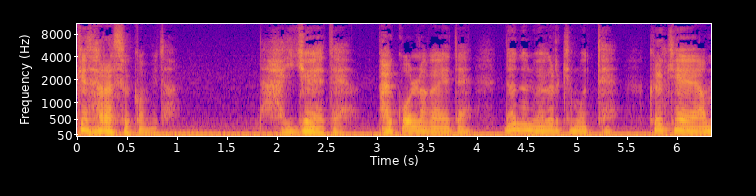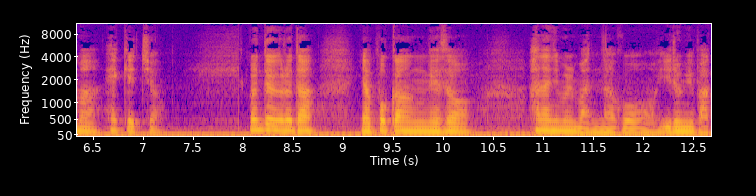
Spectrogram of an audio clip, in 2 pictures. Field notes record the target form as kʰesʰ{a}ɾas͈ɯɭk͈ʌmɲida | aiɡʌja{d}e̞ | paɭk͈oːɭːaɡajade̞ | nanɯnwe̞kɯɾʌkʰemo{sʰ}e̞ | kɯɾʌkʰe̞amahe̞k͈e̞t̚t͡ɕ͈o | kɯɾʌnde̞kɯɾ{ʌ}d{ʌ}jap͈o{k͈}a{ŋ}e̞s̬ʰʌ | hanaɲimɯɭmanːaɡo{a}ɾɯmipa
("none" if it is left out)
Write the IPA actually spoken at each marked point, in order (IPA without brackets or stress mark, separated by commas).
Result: a, d, tʰ, ʌ, a, k͈, ŋ, i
